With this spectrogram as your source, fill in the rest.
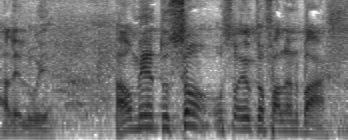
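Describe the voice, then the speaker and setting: Pitch swinging very widely, a man talks at a moderate pace. Audible room echo and noticeable background noise fill the recording. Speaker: pastor. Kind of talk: sermon. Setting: church. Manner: soft-spoken.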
